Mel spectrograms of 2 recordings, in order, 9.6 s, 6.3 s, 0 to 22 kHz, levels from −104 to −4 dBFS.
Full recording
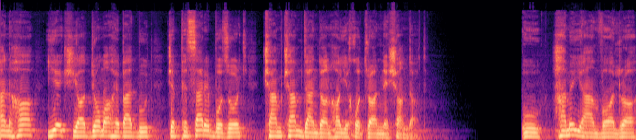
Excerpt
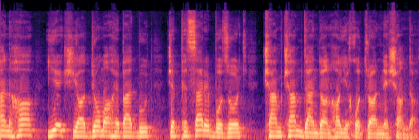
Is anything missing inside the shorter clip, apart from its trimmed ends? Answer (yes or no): no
